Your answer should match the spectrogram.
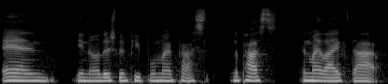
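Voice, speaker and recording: A woman's voice: lowish voice, flat delivery, normal speed, a little mellow. Chatty young Mexican American woman. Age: young adult. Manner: rambling, heavy use of "like". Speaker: podcast guest. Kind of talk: casual interview chat. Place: small studio set with wooden tables. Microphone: boom-mounted studio mic.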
